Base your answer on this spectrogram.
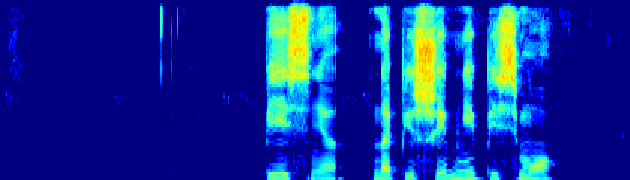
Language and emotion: Russian, neutral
